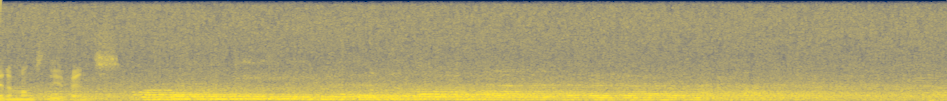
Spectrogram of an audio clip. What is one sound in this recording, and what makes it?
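A marching band plays sustained chords in a large echoing arena.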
